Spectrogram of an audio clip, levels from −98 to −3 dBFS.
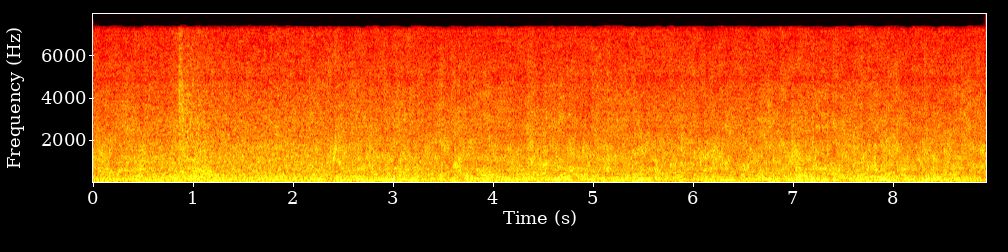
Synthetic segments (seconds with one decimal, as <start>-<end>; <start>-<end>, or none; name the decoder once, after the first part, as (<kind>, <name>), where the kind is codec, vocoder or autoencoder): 0.0-0.5 (codec, HILCodec); 2.3-8.9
